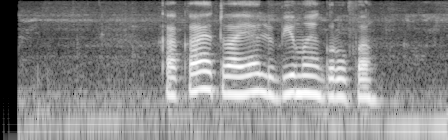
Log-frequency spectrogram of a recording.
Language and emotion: Russian, neutral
